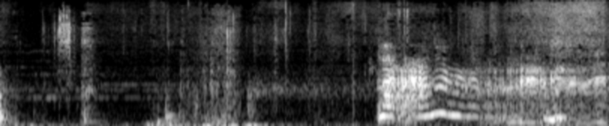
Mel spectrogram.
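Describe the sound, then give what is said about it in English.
A person lets out a loud, strained feral roar, growling and lasting over a second, sounding like an angry little puppy, preceded by quieter breathy huffs and shuffling sounds. “Sounds like a slightly enraged puppy.”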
